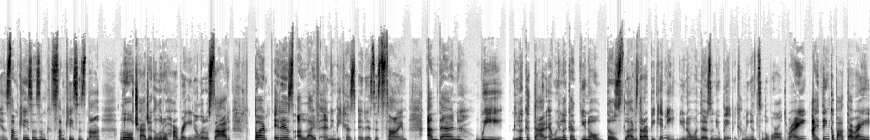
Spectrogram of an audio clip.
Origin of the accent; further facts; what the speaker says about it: New York City, New York, United States; growing up in New York City, right, again, the daughter of immigrant parents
